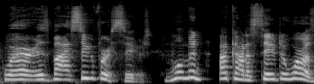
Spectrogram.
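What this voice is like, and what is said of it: Imitates another person's voice. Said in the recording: “doing a black voice”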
